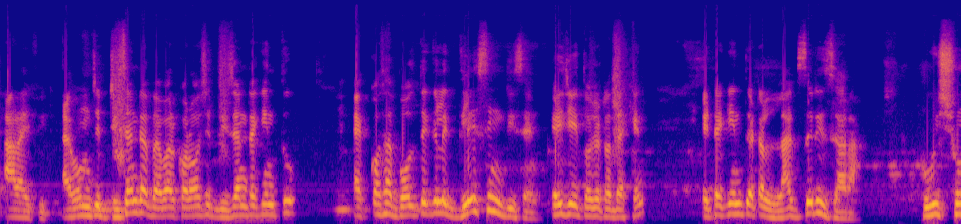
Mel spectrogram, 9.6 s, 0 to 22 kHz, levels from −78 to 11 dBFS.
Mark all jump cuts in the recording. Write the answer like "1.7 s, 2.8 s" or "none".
5.3 s

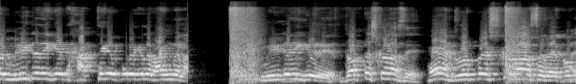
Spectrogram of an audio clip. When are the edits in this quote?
2.0 s

